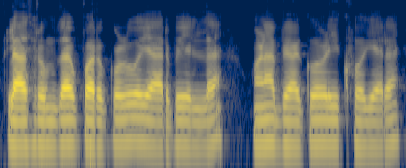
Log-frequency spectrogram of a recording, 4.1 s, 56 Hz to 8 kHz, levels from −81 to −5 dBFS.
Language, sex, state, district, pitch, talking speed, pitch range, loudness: Kannada, male, Karnataka, Bidar, 115 Hz, 145 wpm, 115-120 Hz, -19 LUFS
